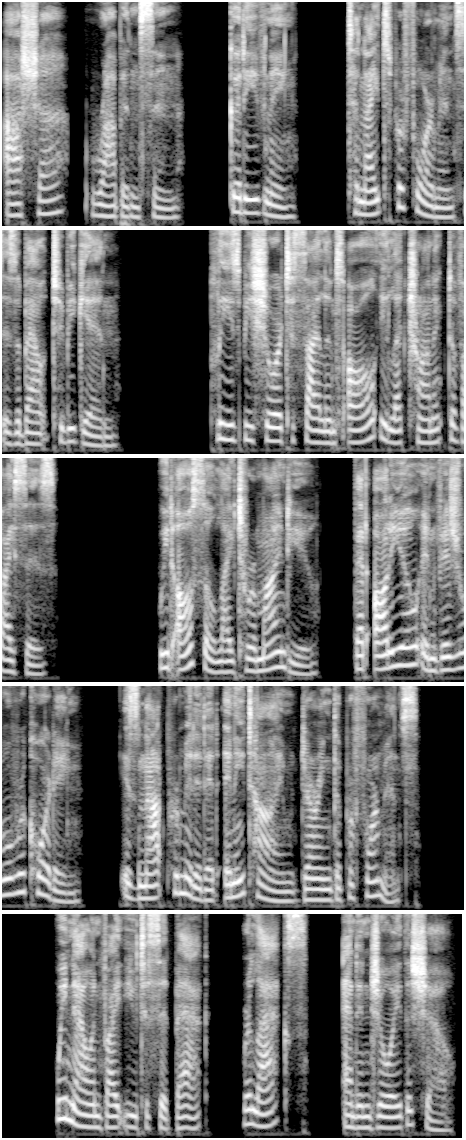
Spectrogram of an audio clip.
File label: Announcer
